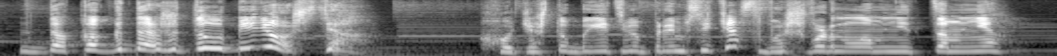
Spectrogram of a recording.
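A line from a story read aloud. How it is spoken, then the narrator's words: Angry shout. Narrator (Russian): В сердца закричала Беатрис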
